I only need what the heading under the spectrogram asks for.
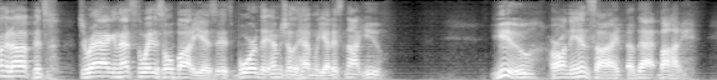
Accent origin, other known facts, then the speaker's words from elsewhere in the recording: United States; I got an idea that says I'm from America.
